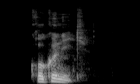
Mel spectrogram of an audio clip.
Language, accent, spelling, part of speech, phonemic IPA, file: French, France, croconique, adjective, /kʁɔ.kɔ.nik/, LL-Q150 (fra)-croconique.wav
- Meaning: croconic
